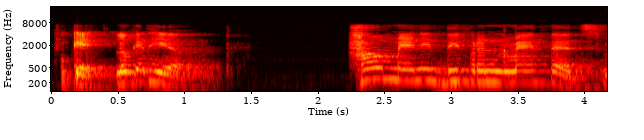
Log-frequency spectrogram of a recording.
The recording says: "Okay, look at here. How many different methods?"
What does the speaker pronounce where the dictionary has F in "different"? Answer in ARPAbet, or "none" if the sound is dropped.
F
